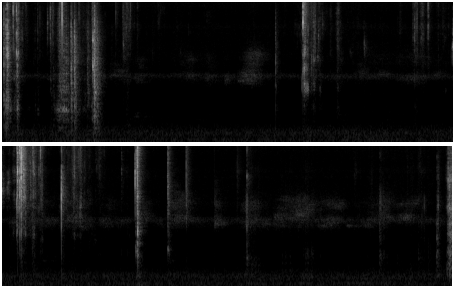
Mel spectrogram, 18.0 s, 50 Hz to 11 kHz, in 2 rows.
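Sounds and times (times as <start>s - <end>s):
faint high whine: 1.8s - 18.0s.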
